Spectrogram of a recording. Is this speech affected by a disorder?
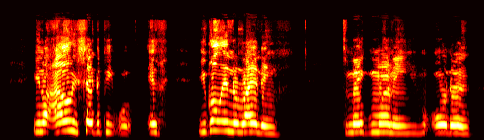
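Yes: cerebral palsy; wheelchair user.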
